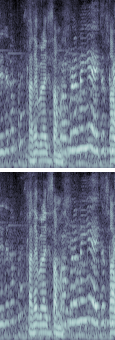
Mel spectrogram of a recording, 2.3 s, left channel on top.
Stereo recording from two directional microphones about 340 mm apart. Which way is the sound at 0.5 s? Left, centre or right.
Centre.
